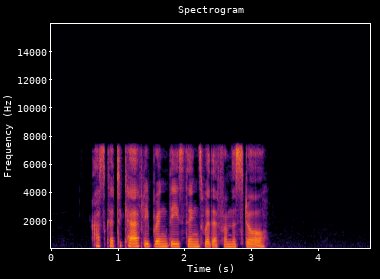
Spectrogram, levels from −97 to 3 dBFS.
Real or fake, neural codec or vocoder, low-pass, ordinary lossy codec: real; none; 7.2 kHz; none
